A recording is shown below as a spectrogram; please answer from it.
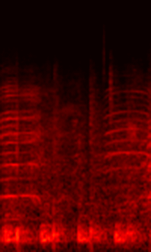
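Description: Live match sound from a soccer field: two high-pitched shouts, one at the start and one near the end, over a low murmur of players' and spectators' voices.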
